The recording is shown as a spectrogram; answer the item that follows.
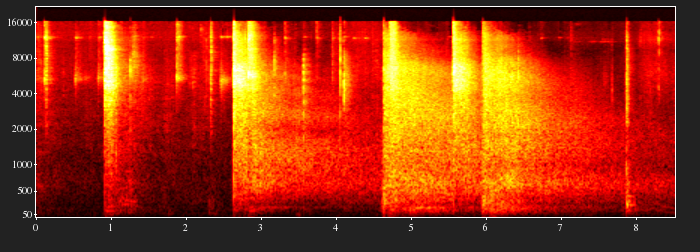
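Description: Suppressed Ruger Mark II Target .22 LR pistol firing single shots. A short crack comes about a second in, then louder reports near three and near five seconds, each trailing a long fading echo that lasts a second or two, with a couple more sharp cracks inside the echo.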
